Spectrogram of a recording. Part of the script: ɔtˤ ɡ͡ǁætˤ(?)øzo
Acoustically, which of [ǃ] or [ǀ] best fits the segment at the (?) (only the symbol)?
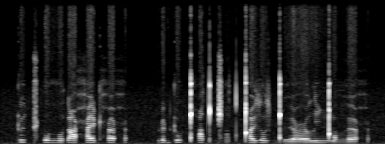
ǃ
